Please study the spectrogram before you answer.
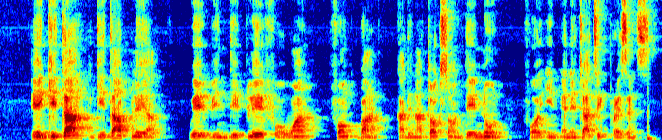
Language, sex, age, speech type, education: Nigerian Pidgin, male, 30-45, spontaneous, tertiary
